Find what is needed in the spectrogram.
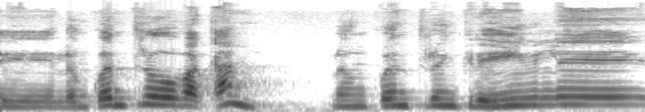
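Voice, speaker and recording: A woman speaks very slowly in a Chilean accent. Her tone is dark and mellow, with ordinary pitch variation. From Chile, Santiago. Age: 60s. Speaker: visual artist. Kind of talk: interview conversation.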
